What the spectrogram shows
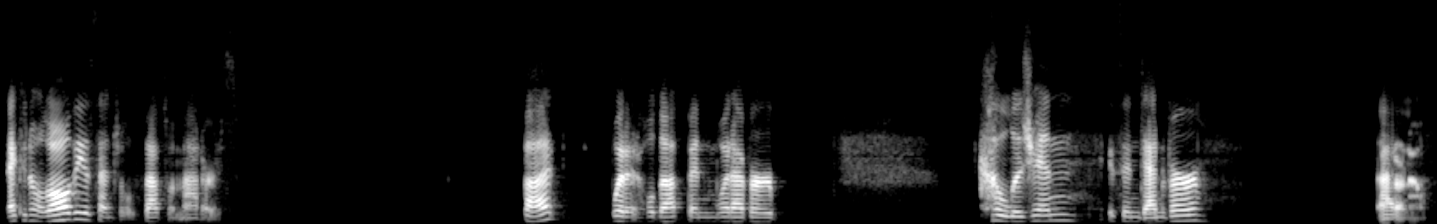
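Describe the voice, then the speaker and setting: A woman's voice: lowish voice, measured pace, long pauses, clean tone, no echo. An actress playing a lone woman survivor keeping a log over a CB walkie-talkie, wry and rambling as she thinks aloud, in an audio drama monologue. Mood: musing. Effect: talking over a CB walkie-talkie radio. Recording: dull lo-fi radio sound.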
